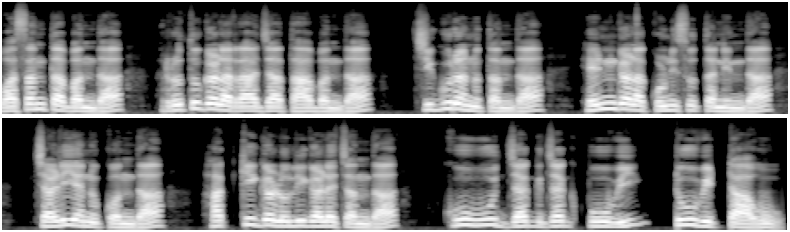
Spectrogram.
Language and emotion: Kannada, neutral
